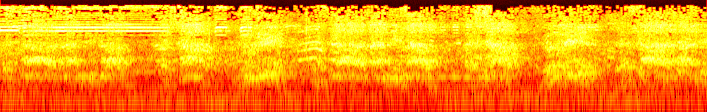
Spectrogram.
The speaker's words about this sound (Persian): صدای معترضان رو میشنیدیم.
